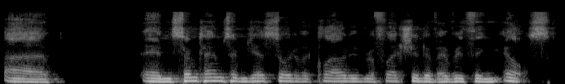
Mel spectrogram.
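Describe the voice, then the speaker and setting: A man's voice: mid-range voice, steady tone, a little slow, darkish tone. A man from a congregation offering informal, thoughtful commentary on a reading. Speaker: congregation member sharing a reflection.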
